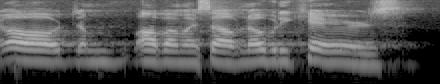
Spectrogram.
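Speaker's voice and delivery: acted, slow, mopey, drawn-out moan. Acting out the voice heard in a dark time: imitating a mopey voice. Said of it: "that mopey voice that you hear".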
